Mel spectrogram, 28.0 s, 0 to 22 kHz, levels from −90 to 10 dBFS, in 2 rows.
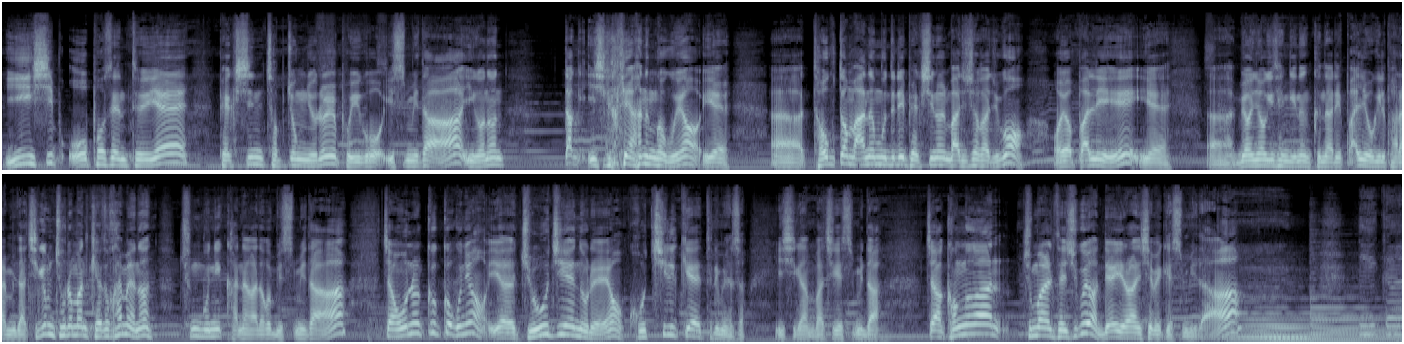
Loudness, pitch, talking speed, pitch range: -16 LUFS, 140 Hz, 300 characters per minute, 110-175 Hz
